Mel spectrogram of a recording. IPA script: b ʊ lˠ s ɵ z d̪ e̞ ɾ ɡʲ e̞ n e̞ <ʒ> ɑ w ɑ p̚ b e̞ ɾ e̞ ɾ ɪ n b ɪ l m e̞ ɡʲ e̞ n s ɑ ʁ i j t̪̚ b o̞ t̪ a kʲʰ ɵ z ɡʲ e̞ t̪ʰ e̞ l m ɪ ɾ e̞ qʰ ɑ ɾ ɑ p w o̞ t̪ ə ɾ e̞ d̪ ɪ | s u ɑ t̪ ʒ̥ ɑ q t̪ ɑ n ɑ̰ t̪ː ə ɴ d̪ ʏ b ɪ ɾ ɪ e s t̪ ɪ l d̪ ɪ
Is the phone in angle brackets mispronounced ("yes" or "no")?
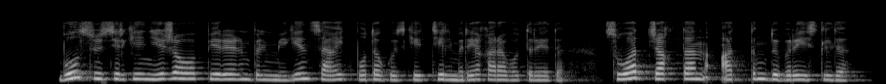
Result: no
